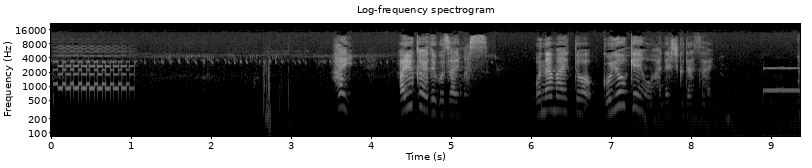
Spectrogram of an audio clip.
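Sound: telephone ringing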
